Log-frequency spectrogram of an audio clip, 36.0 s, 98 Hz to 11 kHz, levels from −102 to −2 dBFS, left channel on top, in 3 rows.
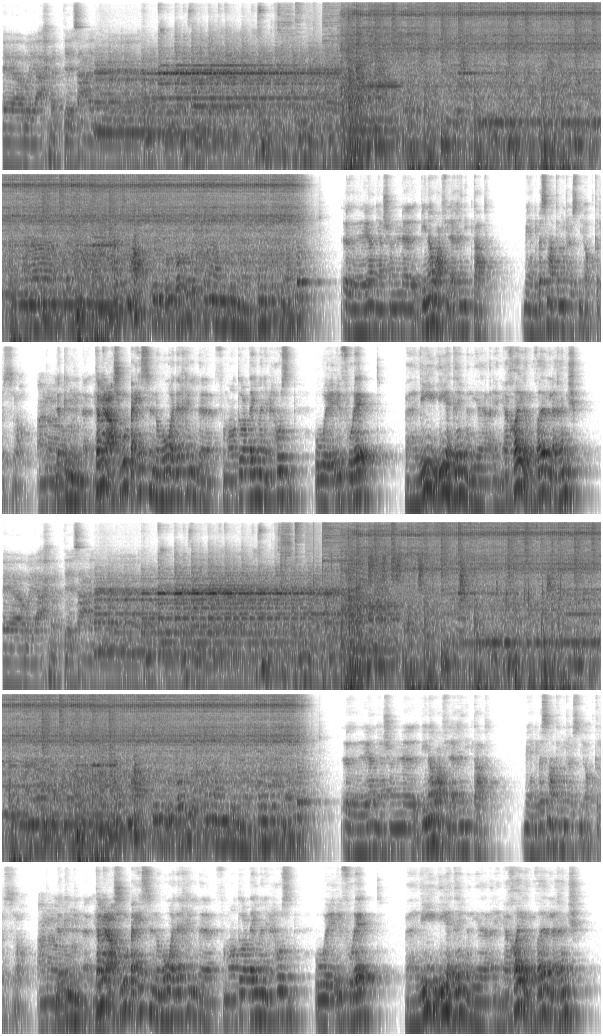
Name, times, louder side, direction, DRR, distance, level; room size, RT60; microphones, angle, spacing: voice 1, 0.0-7.6 8.0-11.5 24.6-26.0, left 1 dB, 50° left, -8 dB, 1.0 m, -39 dB
sound 1, 1.8-14.2, right 1 dB, 35° right, 1.2 m, -28 dB
sound 2, 5.6-11.2, right 6 dB, 80° right, 0.3 m, -37 dB
sound 3, 6.7-18.1, equal, ahead, 0.3 m, -29 dB
voice 2, 12.4-18.0 18.8-21.7 22.4-24.4 25.0-29.8 30.2-31.3 32.0-35.4, left 1 dB, 80° left, 2 dB, 0.5 m, -31 dB
3.8 x 3.6 x 2.9 m, 0.89 s
head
